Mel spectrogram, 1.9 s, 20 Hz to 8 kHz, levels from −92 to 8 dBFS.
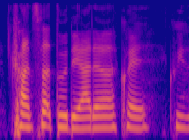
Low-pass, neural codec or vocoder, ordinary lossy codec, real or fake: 7.2 kHz; none; none; real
